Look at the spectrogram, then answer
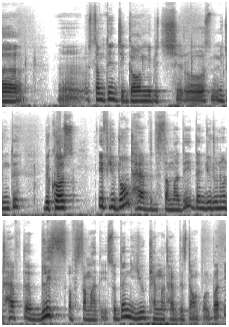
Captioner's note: tibetan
